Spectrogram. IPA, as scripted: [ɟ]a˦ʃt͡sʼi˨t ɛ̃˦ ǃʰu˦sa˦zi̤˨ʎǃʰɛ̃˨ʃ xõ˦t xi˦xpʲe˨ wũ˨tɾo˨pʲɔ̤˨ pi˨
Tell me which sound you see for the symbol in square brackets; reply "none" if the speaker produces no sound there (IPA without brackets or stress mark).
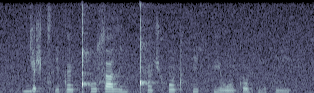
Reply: ɟ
